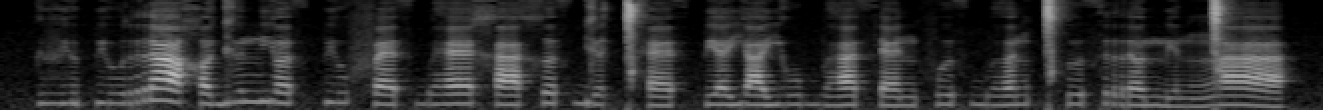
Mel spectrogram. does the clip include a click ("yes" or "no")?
yes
